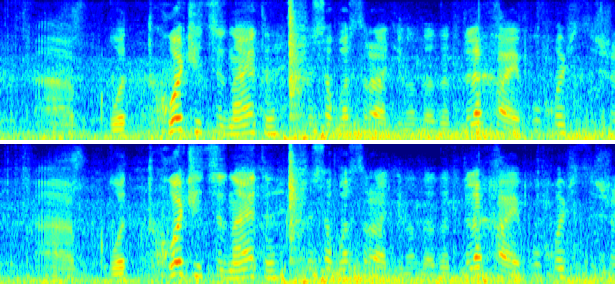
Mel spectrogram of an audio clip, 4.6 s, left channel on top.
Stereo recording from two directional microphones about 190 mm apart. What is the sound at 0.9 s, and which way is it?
Speech, 50° right (ahead or behind).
